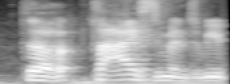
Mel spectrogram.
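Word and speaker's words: Theismann: or Joe thyman uh his name is actually pronounced Joe theeman that's his family's name uh over at Notre Dame he was fighting for the Heisman uh Notre Dame staff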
